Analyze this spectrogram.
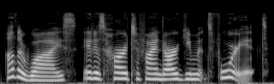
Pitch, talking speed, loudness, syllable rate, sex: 245 Hz, 195 wpm, -17 LUFS, 5.8 syllables/s, female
